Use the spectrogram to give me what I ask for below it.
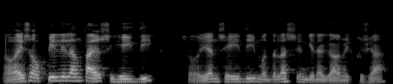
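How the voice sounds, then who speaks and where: A man with a Filipino accent talking through a software tutorial in a casual way, switching between Tagalog and English and often checking in with the viewer. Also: mid-range voice, lively intonation, fast, highs cut off. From Philippines. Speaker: online tutorial host. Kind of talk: screen-recorded software tutorial.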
